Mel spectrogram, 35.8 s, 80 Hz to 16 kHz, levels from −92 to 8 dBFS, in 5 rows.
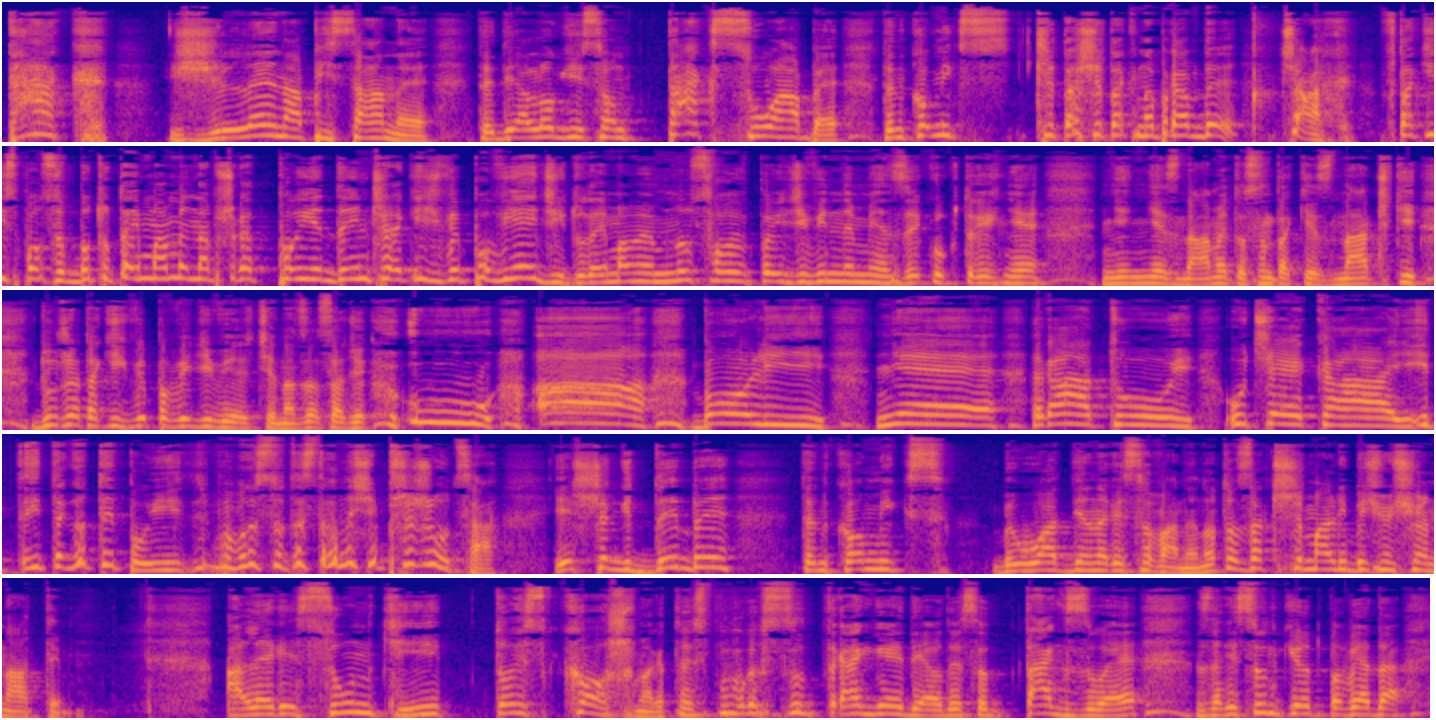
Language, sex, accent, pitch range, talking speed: Polish, male, native, 145-225 Hz, 160 wpm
